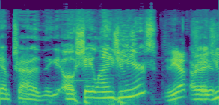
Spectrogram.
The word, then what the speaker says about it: Langeliers: Some of the other things that happened today, I'm trying to Oh, Shea Langeliers? Yep. Langeliers. to say, Langeliers. That's how you pronounce it.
